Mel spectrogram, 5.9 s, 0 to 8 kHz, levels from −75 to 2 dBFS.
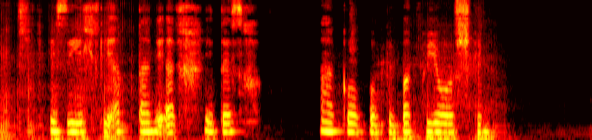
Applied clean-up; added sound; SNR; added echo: neural mask model RNNoise.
